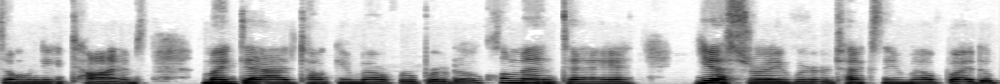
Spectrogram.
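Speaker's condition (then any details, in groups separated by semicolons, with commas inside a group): ALS; diagnosed within about past year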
